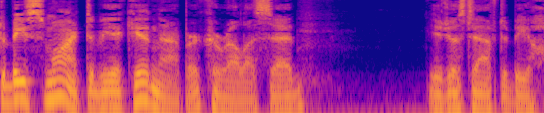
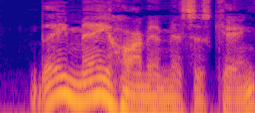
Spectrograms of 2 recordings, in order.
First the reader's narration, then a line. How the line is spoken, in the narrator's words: Corella said calmly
